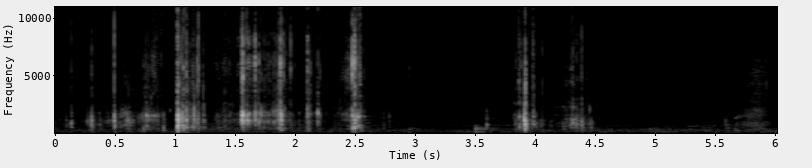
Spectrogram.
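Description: Clear plastic packaging crinkling and clicking in irregular bursts as a coax connector is taken out of its packet, busiest in the first two and a half seconds with a few more crackles around four seconds in.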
